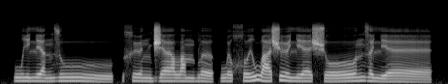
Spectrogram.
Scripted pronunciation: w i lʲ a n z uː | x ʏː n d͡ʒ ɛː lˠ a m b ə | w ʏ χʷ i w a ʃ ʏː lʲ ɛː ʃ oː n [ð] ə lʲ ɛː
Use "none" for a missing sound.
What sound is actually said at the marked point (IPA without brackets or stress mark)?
z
